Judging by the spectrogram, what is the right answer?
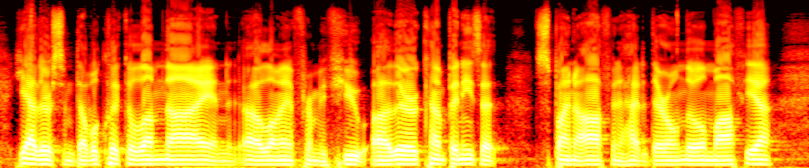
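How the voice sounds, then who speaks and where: A man with a very deep, low pitch speaks at a very fast pace. His intonation is monotone and flat, and the recording is very clean with a silent background. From Canada, Cornwall Ontario (bilingual French-English). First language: French. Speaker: venture capital investor. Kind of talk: casual podcast interview.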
